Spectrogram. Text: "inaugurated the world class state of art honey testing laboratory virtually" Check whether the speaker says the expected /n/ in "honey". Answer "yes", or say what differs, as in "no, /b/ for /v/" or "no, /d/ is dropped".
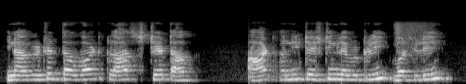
yes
